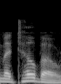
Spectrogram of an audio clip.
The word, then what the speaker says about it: Matobo: The current name Matobo reflects the correct vernacular pronunciation of the area.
